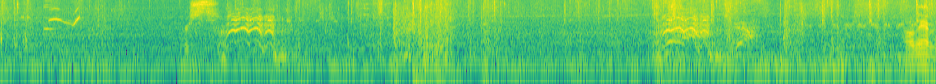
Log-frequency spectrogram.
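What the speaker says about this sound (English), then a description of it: "My horse." Horse in Metal Gear Solid V neighs and whinnies several times over steady clip-clop hooves and mechanical game ambience, with a constant rumbling background throughout.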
